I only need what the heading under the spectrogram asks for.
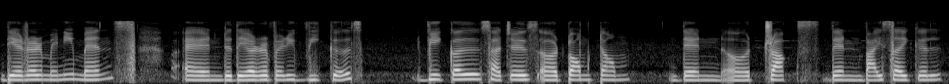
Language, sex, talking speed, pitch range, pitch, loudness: English, female, 105 wpm, 200-220 Hz, 210 Hz, -17 LUFS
